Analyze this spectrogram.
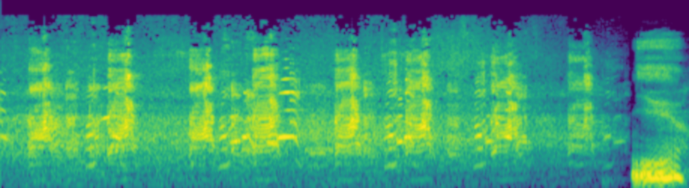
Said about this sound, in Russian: А это сухонос.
